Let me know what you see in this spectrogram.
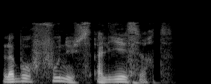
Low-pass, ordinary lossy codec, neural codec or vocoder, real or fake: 7.2 kHz; AAC, 64 kbps; none; real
